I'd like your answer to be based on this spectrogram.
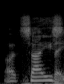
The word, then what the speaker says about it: Saiss: Saiss is normal. That's how you pronounce it.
